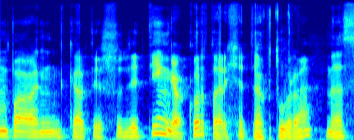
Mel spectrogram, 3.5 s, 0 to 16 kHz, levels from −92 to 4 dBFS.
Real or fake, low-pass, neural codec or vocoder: fake; 14.4 kHz; codec, 44.1 kHz, 7.8 kbps, DAC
